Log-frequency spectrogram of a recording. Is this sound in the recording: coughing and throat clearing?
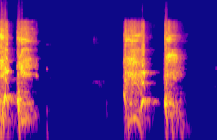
yes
